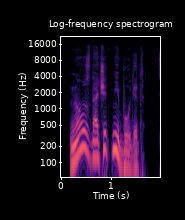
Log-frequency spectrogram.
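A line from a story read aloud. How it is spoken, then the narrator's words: Calm reply. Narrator (Russian): спокойно ответил Оренгил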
